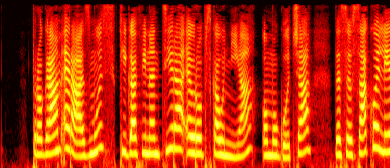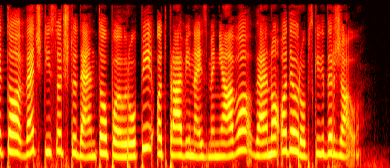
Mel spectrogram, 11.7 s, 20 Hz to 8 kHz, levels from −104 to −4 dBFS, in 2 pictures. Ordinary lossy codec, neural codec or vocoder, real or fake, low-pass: MP3, 48 kbps; none; real; 7.2 kHz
